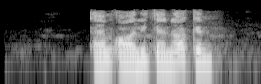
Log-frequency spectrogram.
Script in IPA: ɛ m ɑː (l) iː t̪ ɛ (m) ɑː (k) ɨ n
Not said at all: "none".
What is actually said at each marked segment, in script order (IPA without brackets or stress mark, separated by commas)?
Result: l, n, k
